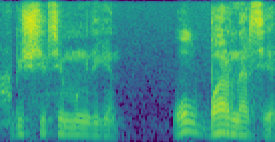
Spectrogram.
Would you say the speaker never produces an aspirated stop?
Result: yes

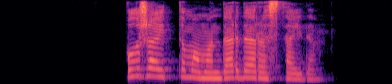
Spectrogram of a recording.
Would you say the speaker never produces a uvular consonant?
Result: yes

